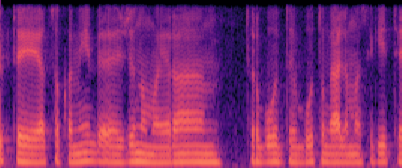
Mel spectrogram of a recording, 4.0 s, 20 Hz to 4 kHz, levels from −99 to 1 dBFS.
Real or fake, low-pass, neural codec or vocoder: real; 3.6 kHz; none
